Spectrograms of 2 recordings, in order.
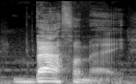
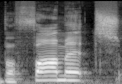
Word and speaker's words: Baphomet: that's how they pronounce in the movie okay Baphomet I've heard satanists pronounce it buffomet or Baphomet but I'm gonna go with how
